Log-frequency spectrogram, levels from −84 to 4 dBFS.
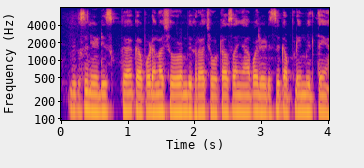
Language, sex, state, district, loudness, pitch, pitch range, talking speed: Hindi, male, Punjab, Kapurthala, -16 LUFS, 130 Hz, 125-130 Hz, 270 wpm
